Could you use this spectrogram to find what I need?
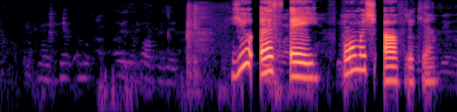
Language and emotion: Russian, neutral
